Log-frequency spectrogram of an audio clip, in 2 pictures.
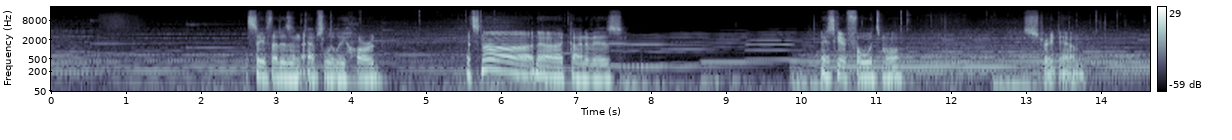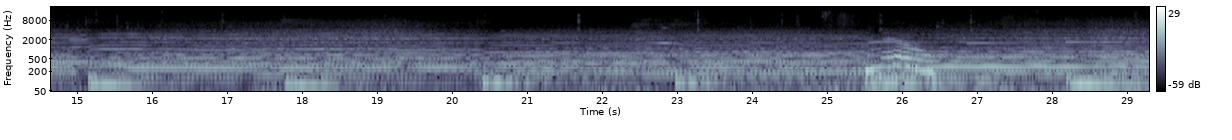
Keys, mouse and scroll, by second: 0.7 click, 2.6 click, 3.2 click, 4.1 alt+click, 5.1 scroll up 1, 5.5 alt+middle click, 5.9-10.6 alt+drag, 11.3 click, 12.4 click, 13.7 alt+middle click, 15.2 alt+middle click, 16.1 click, 17.8-19.1 drag, 20.0 click, 21.1 click, 22.9 click, 24.0 click, 25.2 click, 26.5 click, 27.8 click, 29.1 click.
